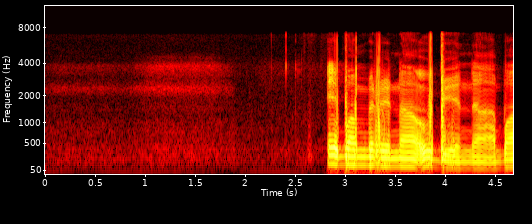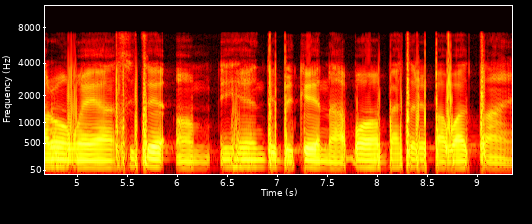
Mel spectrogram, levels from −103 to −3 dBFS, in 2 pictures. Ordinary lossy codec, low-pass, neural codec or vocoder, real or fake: none; 7.2 kHz; none; real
